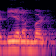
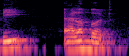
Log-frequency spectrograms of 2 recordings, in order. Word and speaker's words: D'Alembert: हम इंग्लिश में बोल सकते हैं डीएलम्बर्ट, तो ये यहाँ साइलेंट होगा, लैम्बर्ट हो जाएगा, ठीक है, लैम्बर्ट रेशो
